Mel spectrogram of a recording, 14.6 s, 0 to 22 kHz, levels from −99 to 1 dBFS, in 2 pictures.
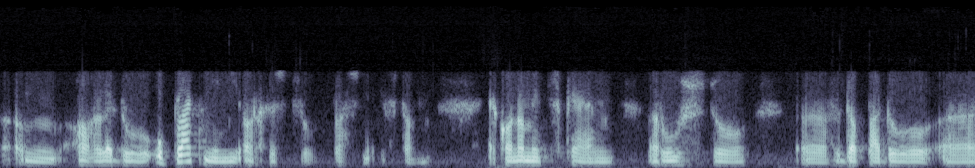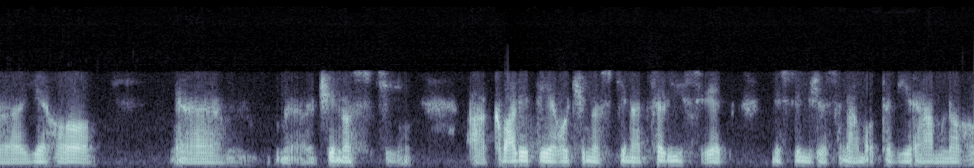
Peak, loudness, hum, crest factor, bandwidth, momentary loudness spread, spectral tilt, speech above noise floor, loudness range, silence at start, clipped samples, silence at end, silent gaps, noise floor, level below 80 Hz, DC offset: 0 dBFS; -22 LUFS; none; 20 dB; 4 kHz; 14 LU; -10.5 dB/octave; 35 dB; 2 LU; 0 s; under 0.1%; 0 s; none; -57 dBFS; -56 dBFS; under 0.1%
